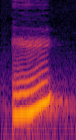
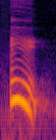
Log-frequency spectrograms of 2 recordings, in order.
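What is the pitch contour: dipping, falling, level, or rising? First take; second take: rising; falling. First: The pitch rises from mid to high. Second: The pitch falls sharply from high.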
